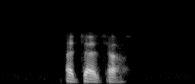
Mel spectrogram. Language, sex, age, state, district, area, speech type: Hindi, male, 45-60, Bihar, Madhepura, rural, conversation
